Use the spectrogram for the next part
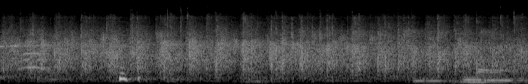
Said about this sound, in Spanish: ¡Uh! Se escuchan las voces y el aplauso del público que nos acompaña.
